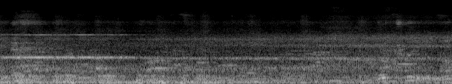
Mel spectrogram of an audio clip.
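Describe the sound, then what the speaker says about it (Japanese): A subway train on the Osaka Municipal Subway pulls into an underground platform, its steady rumble joined by squealing wheels and a long tonal whine. "The train on platform 2 is bound for 北千里 via 坂井筋の町"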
